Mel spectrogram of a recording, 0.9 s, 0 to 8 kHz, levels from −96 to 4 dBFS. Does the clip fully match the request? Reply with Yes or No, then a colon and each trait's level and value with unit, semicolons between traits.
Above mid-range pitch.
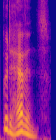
No: medium, 140 Hz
